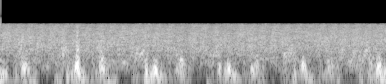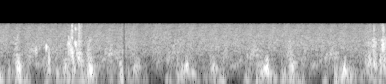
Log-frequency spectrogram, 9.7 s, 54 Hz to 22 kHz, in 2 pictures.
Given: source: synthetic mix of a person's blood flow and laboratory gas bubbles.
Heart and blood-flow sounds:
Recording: Doppler ultrasound of blood flow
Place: precordium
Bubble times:
5.25-5.29 s: bubbles
5.37-5.49 s: bubbles
5.65-5.89 s: bubbles
9.38-9.66 s: bubbles
From the record:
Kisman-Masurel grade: 222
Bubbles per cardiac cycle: several, 3 to 8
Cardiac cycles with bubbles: 10 to 50%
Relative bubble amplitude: moderate (0.250 to 0.450)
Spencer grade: 2 (many but less than half of the cardiac periods contain bubble signals, singularly or in groups)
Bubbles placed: only in the low amplitude regions of the cardiac cycle

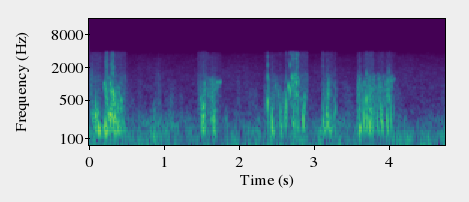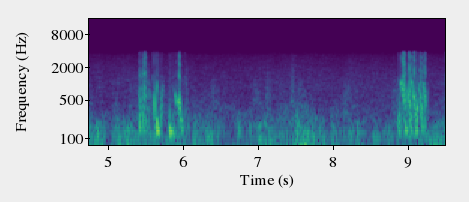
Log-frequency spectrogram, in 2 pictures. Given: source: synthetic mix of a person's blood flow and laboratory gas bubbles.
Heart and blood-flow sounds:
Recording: Doppler ultrasound of blood flow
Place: subclavian vein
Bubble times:
0.01-0.49 s: bubbles
1.44-1.76 s: bubbles
2.33-2.91 s: bubbles
3.11-3.31 s: bubbles
3.56-4.09 s: bubbles
5.39-5.54 s: bubbles
5.57-5.75 s: bubbles
5.79-6.02 s: bubbles
8.85-9.27 s: bubbles
9.48-9.50 s: bubbles
From the record:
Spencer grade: 2 (many but less than half of the cardiac periods contain bubble signals, singularly or in groups)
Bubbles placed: anywhere in the cardiac cycle

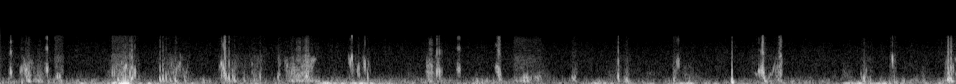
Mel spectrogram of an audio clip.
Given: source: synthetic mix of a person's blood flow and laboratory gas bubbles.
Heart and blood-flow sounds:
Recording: Doppler ultrasound of blood flow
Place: subclavian vein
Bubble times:
0.00-0.02 s: bubbles
0.08-0.14 s: bubbles
0.20-0.51 s: bubbles
0.54-0.64 s: bubbles
1.08-1.40 s: bubbles
1.56-1.91 s: bubbles
2.17-2.65 s: bubbles
2.77-3.21 s: bubbles
3.47-3.71 s: bubbles
4.25-4.43 s: bubbles
4.56-4.62 s: bubbles
4.95-5.04 s: bubbles
5.13-5.42 s: bubbles
5.71-5.78 s: bubbles
6.16-6.31 s: bubbles
6.72-6.80 s: bubbles
7.51-7.83 s: bubbles
8.60-8.73 s: bubbles
8.89-8.96 s: bubbles
9.44-9.57 s: bubbles
From the record:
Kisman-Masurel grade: 243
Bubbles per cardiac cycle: several, 3 to 8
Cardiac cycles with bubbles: 100%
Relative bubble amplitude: loud (0.450 to 0.775)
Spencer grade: 3 (all of the cardiac periods contain showers or single bubble signals, but not dominating or overriding the cardiac motion signals)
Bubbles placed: anywhere in the cardiac cycle

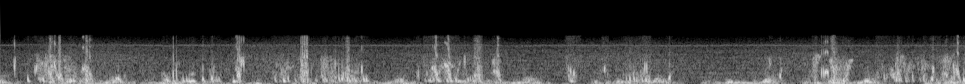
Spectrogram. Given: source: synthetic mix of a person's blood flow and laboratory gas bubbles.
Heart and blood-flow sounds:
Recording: Doppler ultrasound of blood flow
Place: precordium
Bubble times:
0.10-0.19 s: bubbles
0.24-0.97 s: bubbles
1.60-2.22 s: bubbles
2.30-2.48 s: bubbles
2.71-3.71 s: bubbles
4.15-5.06 s: bubbles
5.65-5.82 s: bubbles
6.00-6.10 s: bubbles
6.18-6.53 s: bubbles
6.65-6.74 s: bubbles
7.68-7.73 s: bubbles
7.76-7.86 s: bubbles
8.11-8.54 s: bubbles
8.76-9.66 s: bubbles
From the record:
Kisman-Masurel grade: 343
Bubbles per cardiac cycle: rolling drumbeat, 9 or more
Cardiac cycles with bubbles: 100%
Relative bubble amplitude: loud (0.450 to 0.775)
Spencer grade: 3 (all of the cardiac periods contain showers or single bubble signals, but not dominating or overriding the cardiac motion signals)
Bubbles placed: only in the low amplitude regions of the cardiac cycle

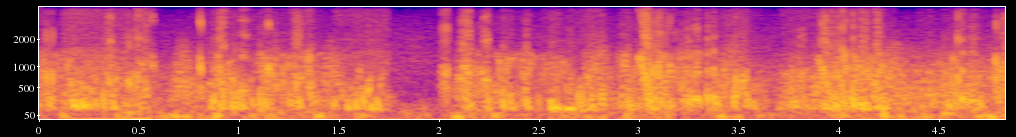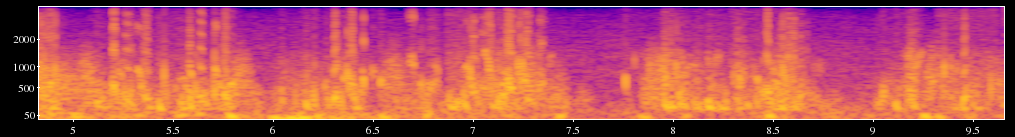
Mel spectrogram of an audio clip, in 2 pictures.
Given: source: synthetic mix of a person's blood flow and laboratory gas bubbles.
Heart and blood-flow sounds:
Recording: Doppler ultrasound of blood flow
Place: subclavian vein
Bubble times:
0.00-0.60 s: bubbles
0.77-1.75 s: bubbles
2.00-3.62 s: bubbles
3.69-4.28 s: bubbles
4.38-4.99 s: bubbles
5.08-5.85 s: bubbles
6.00-6.58 s: bubbles
6.66-7.42 s: bubbles
7.72-8.81 s: bubbles
9.00-9.27 s: bubbles
9.31-9.66 s: bubbles
From the record:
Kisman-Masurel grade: 444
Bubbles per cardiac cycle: continuous sound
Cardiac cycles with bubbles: 100%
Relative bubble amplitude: maximal (0.775 to 0.999)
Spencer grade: 4 (maximum detectable bubble signal sounding continuously throughout systole and diastole of every cardiac period, and overriding the amplitude of the normal cardiac signals)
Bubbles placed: anywhere in the cardiac cycle

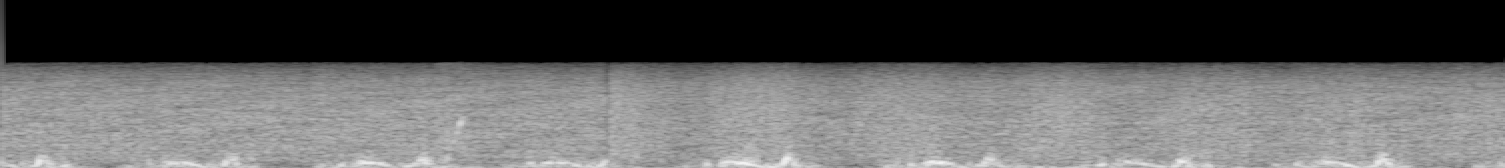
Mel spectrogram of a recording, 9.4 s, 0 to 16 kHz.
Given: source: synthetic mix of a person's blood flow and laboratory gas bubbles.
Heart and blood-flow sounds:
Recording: Doppler ultrasound of blood flow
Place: precordium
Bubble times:
2.72-2.93 s: bubbles
3.85-4.04 s: bubbles
4.55-4.76 s: bubbles
From the record:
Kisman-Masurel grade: 122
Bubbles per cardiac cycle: 1 to 2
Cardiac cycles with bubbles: 10 to 50%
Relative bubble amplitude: moderate (0.250 to 0.450)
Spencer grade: 2 (many but less than half of the cardiac periods contain bubble signals, singularly or in groups)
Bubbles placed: anywhere in the cardiac cycle

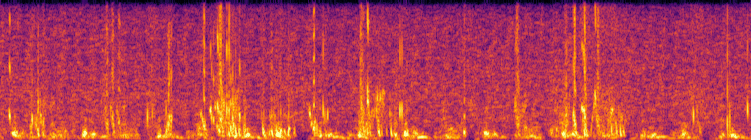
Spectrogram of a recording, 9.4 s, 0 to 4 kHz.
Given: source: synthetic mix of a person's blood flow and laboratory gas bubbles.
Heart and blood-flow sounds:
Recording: Doppler ultrasound of blood flow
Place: precordium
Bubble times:
0.10-0.16 s: bubbles
0.36-0.67 s: bubbles
1.29-1.52 s: bubbles
1.81-1.94 s: bubbles
2.04-2.18 s: bubbles
2.46-3.14 s: bubbles
3.25-3.72 s: bubbles
3.83-4.13 s: bubbles
4.44-5.05 s: bubbles
5.76-5.85 s: bubbles
6.42-6.52 s: bubbles
6.54-6.60 s: bubbles
6.84-7.84 s: bubbles
8.63-8.79 s: bubbles
9.07-9.16 s: bubbles
9.30-9.38 s: bubbles
From the record:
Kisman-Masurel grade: 242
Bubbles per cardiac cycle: several, 3 to 8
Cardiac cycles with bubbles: 100%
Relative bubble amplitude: moderate (0.250 to 0.450)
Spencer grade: 3 (all of the cardiac periods contain showers or single bubble signals, but not dominating or overriding the cardiac motion signals)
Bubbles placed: anywhere in the cardiac cycle

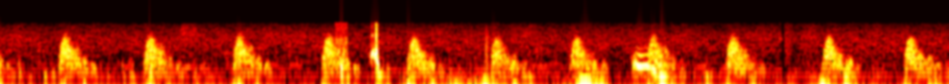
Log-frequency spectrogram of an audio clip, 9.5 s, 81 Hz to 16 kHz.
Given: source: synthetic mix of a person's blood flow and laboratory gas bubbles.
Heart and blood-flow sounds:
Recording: Doppler ultrasound of blood flow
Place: subclavian vein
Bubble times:
3.35-3.48 s: bubbles
3.68-3.84 s: bubbles
From the record:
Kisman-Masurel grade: 113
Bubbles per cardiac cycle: 1 to 2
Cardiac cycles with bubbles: 1 to 10%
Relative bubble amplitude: loud (0.450 to 0.775)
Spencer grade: 1 (occasional bubble signal discernible with the cardiac motion signal, with majority of cardiac periods free of bubbles)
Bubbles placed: anywhere in the cardiac cycle

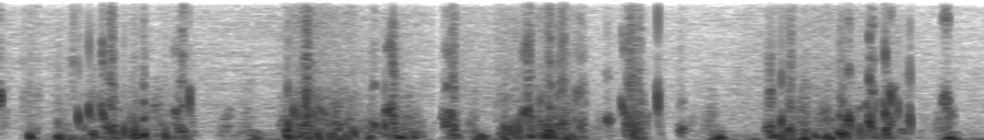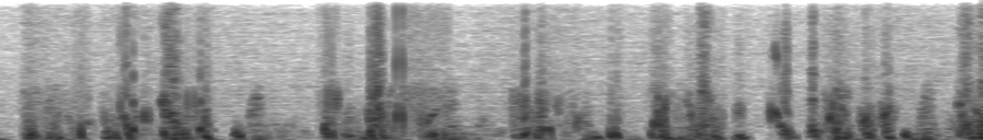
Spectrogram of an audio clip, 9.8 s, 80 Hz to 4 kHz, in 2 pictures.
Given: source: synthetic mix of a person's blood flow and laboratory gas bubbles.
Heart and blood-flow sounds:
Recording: Doppler ultrasound of blood flow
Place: precordium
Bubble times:
0.00-0.04 s: bubbles
0.11-0.21 s: bubbles
0.26-0.99 s: bubbles
1.39-2.14 s: bubbles
2.20-2.31 s: bubbles
2.47-2.95 s: bubbles
3.02-3.33 s: bubbles
3.39-3.44 s: bubbles
3.82-4.57 s: bubbles
4.70-4.79 s: bubbles
5.02-6.00 s: bubbles
6.51-6.71 s: bubbles
6.73-7.19 s: bubbles
7.46-7.83 s: bubbles
7.95-8.05 s: bubbles
8.14-8.29 s: bubbles
8.33-8.55 s: bubbles
8.58-8.68 s: bubbles
8.74-8.92 s: bubbles
8.95-9.42 s: bubbles
9.69-9.84 s: bubbles
From the record:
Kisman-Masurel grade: 444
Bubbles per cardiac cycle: continuous sound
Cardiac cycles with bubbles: 100%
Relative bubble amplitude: maximal (0.775 to 0.999)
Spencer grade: 4 (maximum detectable bubble signal sounding continuously throughout systole and diastole of every cardiac period, and overriding the amplitude of the normal cardiac signals)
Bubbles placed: only in the low amplitude regions of the cardiac cycle

